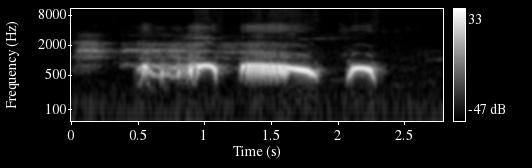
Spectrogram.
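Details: Deep repeated-note coo of a decoy spotted dove luring wild doves: faint higher notes at first, then a fluttering hoot, a sustained rolling coo sinking at its end, and a detached last hoot.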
